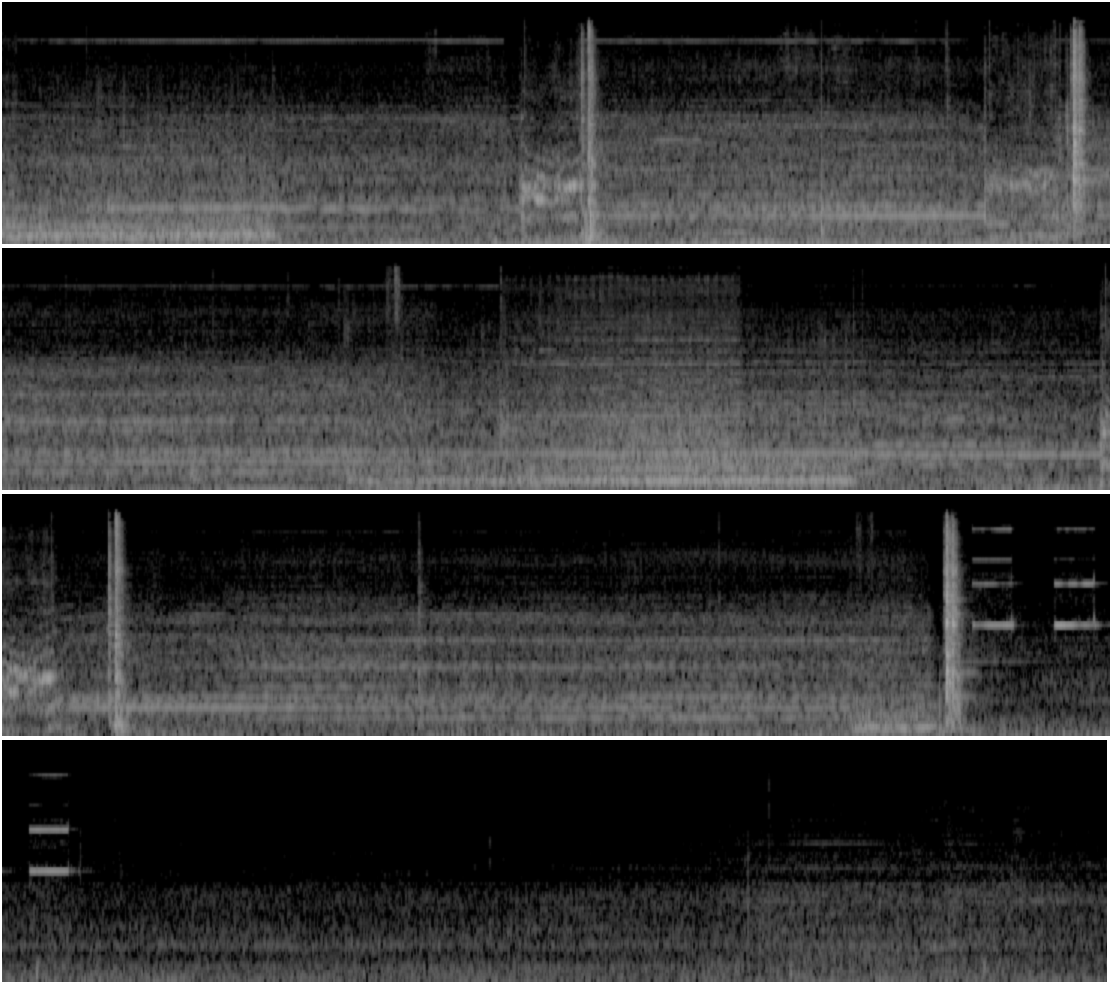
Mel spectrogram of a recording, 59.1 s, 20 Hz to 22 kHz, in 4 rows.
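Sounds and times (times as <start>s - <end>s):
laminator motor hum: 0.0s - 42.2s.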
